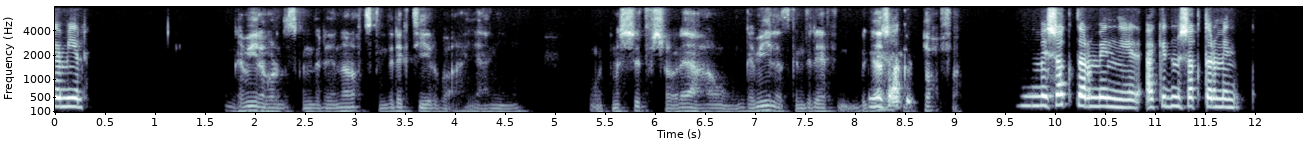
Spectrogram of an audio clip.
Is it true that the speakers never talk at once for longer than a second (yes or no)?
yes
